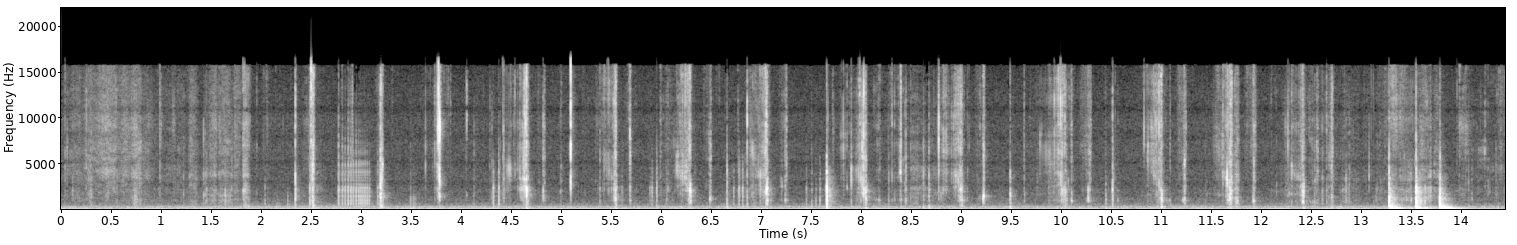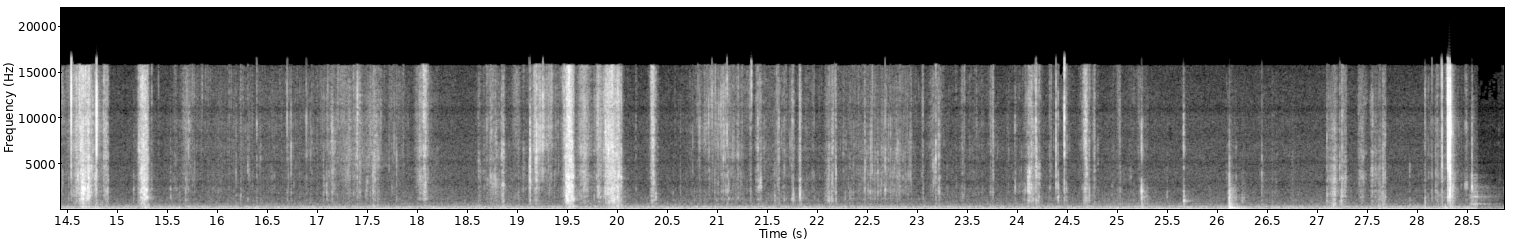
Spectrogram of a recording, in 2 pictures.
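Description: Slime being pressed, folded and peeled out of a plastic heart-shaped mold, giving many small sticky crackles and clicks, with a dense flurry of them a little before the middle. A faint steady low hum lies underneath.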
